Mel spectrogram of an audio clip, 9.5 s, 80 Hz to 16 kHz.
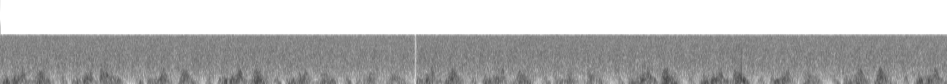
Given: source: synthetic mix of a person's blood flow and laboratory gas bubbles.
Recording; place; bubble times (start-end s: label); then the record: Doppler ultrasound of blood flow; precordium
0.99-1.13 s: bubbles
From the record:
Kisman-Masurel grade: 113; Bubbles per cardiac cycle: 1 to 2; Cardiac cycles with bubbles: 1 to 10%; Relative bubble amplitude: loud (0.450 to 0.775); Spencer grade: 1 (occasional bubble signal discernible with the cardiac motion signal, with majority of cardiac periods free of bubbles); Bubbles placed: anywhere in the cardiac cycle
